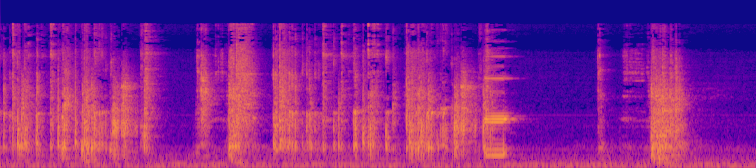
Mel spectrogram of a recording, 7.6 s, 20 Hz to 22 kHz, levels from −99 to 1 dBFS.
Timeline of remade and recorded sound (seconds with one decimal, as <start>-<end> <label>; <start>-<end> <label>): 0.0-7.6 recorded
